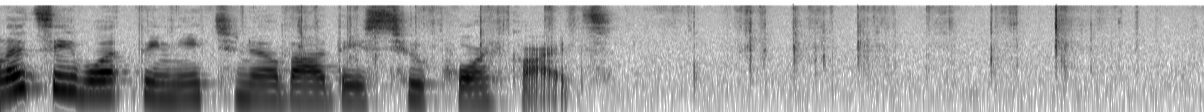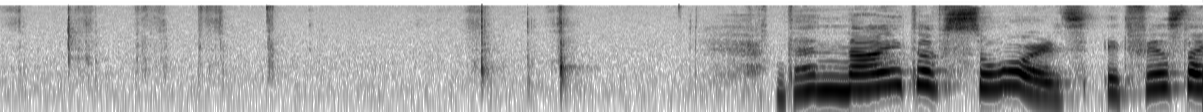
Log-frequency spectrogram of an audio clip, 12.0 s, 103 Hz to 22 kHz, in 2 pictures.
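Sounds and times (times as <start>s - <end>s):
cards being shuffled: 0.7s - 7.6s, 8.3s - 9.0s.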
